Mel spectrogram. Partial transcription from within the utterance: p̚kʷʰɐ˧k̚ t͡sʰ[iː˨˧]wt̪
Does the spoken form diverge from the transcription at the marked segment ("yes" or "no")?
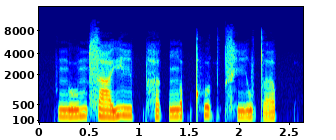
no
